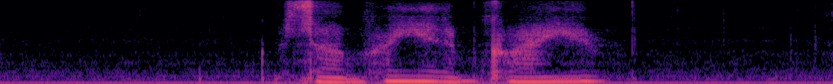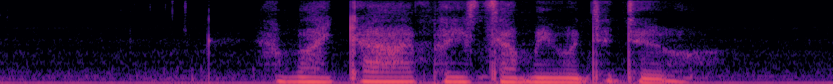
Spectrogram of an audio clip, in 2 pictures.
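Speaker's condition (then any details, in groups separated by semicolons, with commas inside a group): Myasthenia gravis; lungs collapsed while hospitalized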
